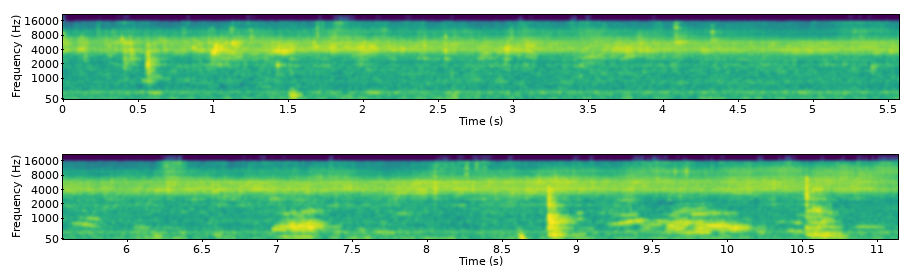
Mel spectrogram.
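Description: Aloo papad dropped into plenty of hot ghee in a pan sizzles with a constant fine hiss, broken by a few soft clinks and handling sounds. Close and moderate in level, with a brief murmur of voice.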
